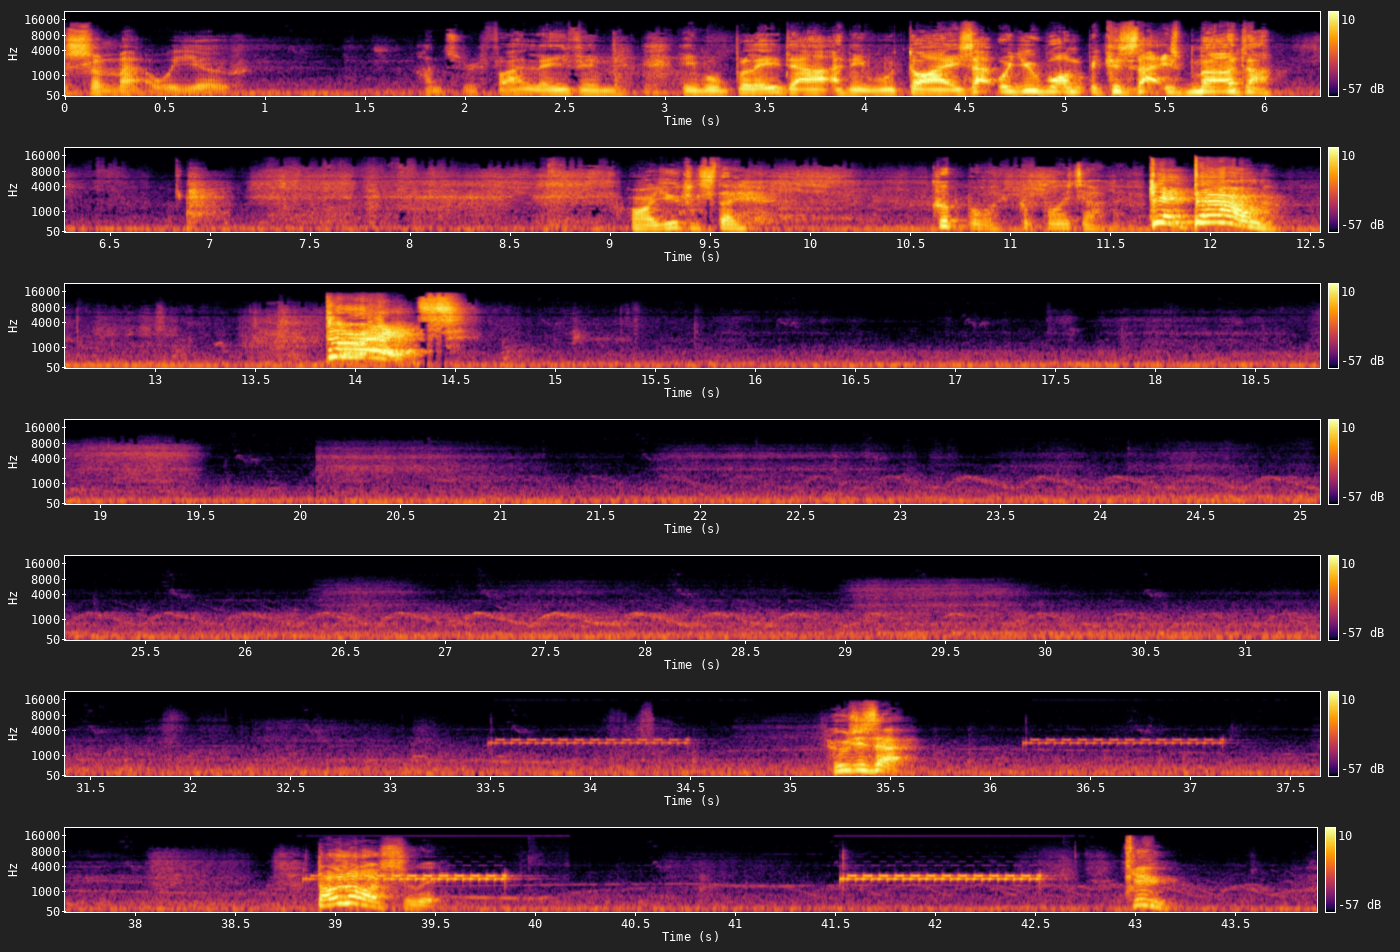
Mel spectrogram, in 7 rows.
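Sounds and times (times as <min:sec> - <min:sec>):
faint sirens wailing: 0:00.0 - 0:43.9
mobile phone ringing: 0:33.5 - 0:34.6, 0:36.2 - 0:37.3, 0:38.8 - 0:40.0, 0:41.5 - 0:42.7.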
